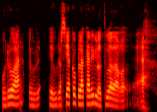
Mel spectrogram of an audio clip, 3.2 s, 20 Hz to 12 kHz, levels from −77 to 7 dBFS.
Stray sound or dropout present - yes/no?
no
